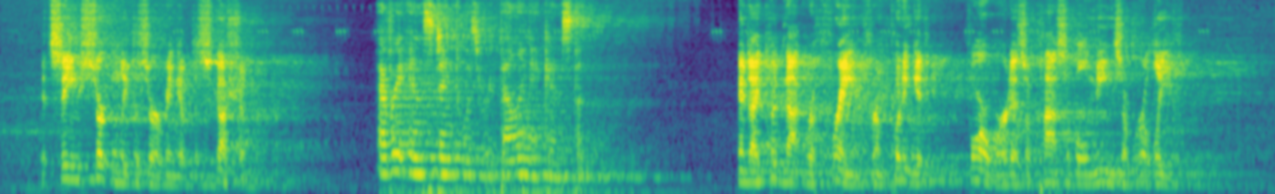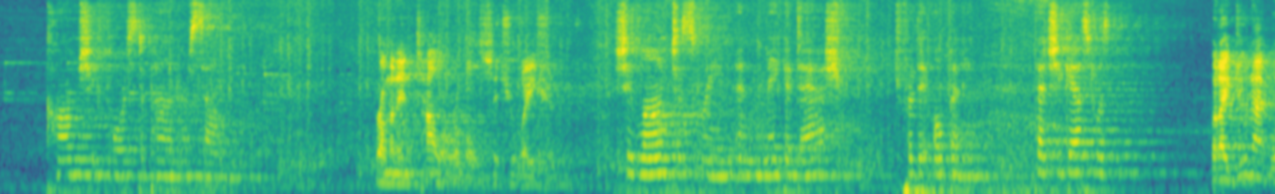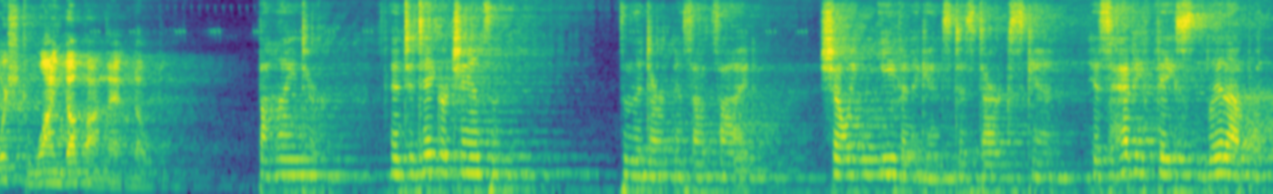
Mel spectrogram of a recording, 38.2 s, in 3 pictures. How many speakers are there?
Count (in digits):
2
